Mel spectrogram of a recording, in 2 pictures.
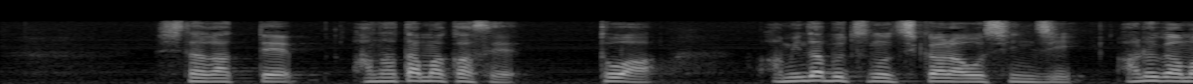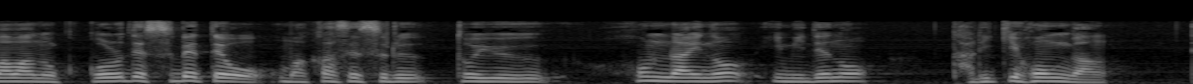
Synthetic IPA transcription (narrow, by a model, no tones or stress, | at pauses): ɕi̥t̪aɡat̪ːe̞ | anat̪amakase̞ | t̪o̞βaː | mʲid̪abɯ̟t͡sɨno̞t͡ɕi̥kaɾao̞ɕĩɲ̟d͡ʑi | aɾɯ̟ɡamaβano̞ko̞̥ko̞ɾo̞d̪e̞sɨbe̞t̪e̞o̞ʔomakase̞sɨɾɯ̟t̪o̞jɯ̟ː | hõ̞nɾaino̞imʲid̪e̞no̞ | t̪ʰaɾʲikʲiɦõ̞ŋɡãŋ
